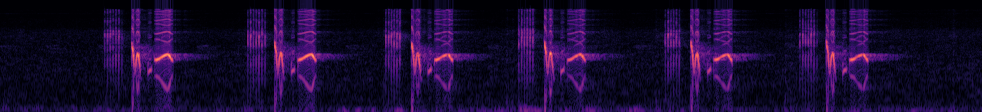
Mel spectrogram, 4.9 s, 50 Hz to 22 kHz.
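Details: Male bar-winged prinia singing: sharp high squeaky two-part notes, a click followed by a rising-falling chirp, repeated about every 0.7 seconds in an even series, with a faint low hum behind.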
